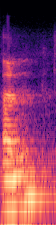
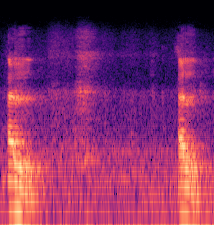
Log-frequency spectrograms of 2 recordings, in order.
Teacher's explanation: So I'm jumping straight from the hamza to the lam, as if the noon does not exist. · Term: idgham without a ghunnah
